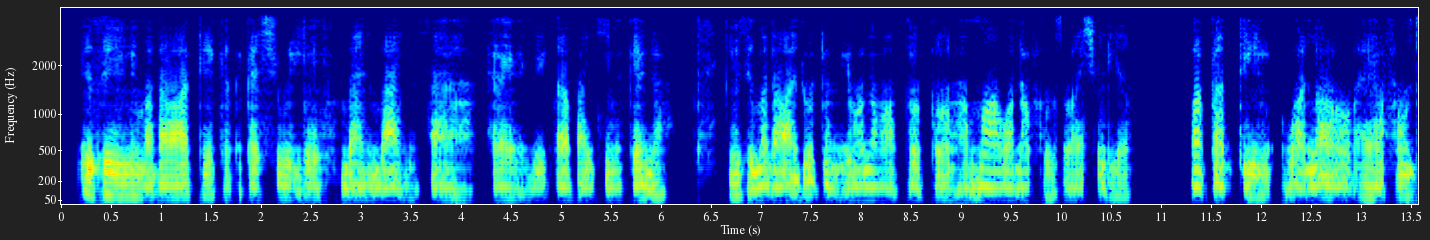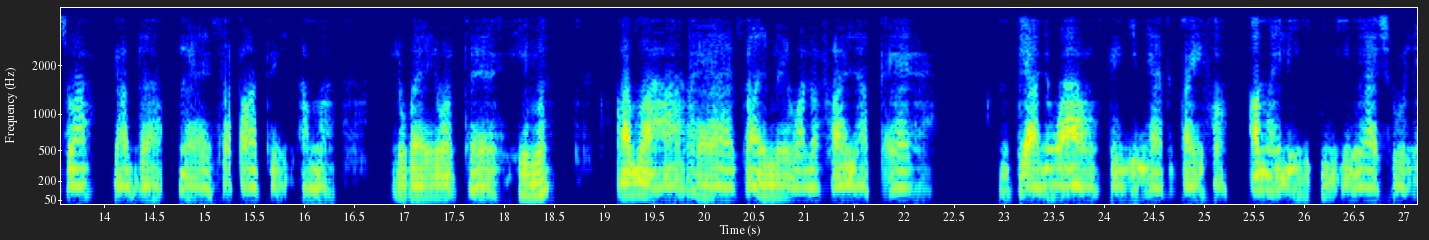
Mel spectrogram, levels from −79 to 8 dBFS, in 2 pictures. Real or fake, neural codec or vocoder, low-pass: fake; codec, 24 kHz, 1 kbps, SNAC; 3.6 kHz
